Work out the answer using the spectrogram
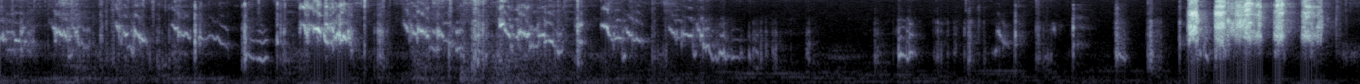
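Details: Happy pet budgies keep up lively warbling chatter, rapid twittering notes and soft buzzes tumbling together, ending with a loud harsh burst of squawky chirps near the close.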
